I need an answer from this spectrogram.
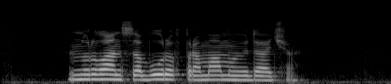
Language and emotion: Russian, neutral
